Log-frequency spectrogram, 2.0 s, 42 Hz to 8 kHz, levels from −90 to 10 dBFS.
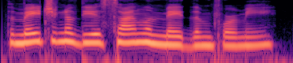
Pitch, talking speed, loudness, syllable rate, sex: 215 Hz, 275 wpm, -15 LUFS, 6.5 syllables/s, female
